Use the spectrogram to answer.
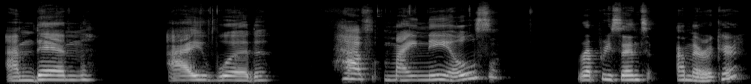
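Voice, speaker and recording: A middle-aged woman from Trinidad and Tobago talks through a nail tutorial in a loose, chatty way. She explains each step as she goes. Her voice carries a strong, gravelly fry at a middling pitch. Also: extremely slow, long pauses. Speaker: nail technician. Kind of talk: casual nail tutorial narration.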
